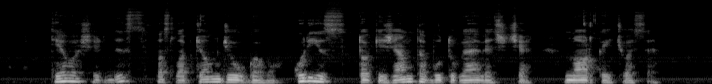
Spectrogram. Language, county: Lithuanian, Šiauliai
